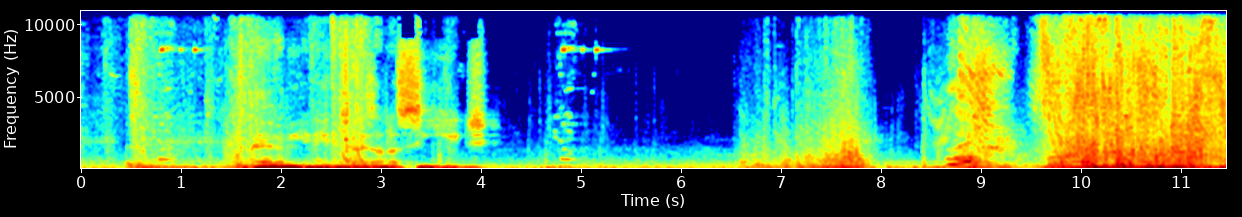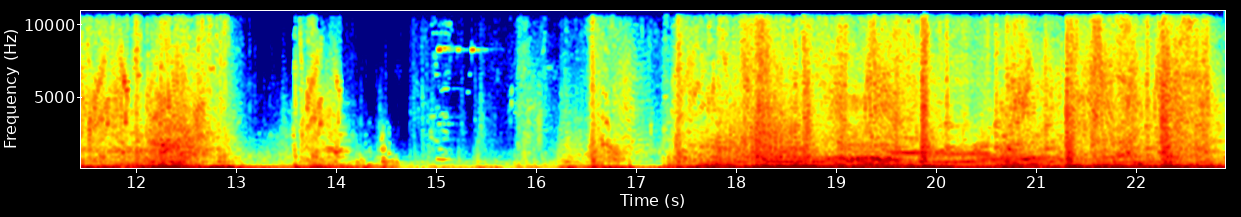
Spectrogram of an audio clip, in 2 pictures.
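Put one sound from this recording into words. Gunfire and energy blasts crackle in a fast game fight.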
